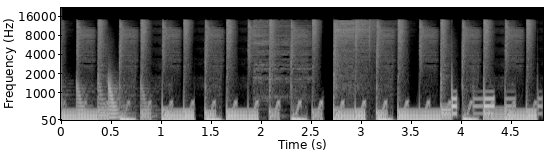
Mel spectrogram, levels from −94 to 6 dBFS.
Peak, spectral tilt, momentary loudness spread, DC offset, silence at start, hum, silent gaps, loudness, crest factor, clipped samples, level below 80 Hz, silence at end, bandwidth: -6 dBFS; -6 dB/octave; 5 LU; under 0.1%; 0 s; none; 2.64-2.72 s; -23 LUFS; 14 dB; under 0.1%; -24 dBFS; 0 s; 14.5 kHz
